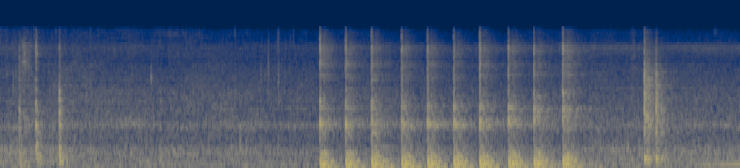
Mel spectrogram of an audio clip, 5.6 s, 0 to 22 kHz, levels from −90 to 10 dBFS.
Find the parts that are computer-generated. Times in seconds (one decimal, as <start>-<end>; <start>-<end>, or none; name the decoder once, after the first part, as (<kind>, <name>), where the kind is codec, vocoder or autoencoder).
0.0-0.6 (vocoder, BigVGAN v2)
